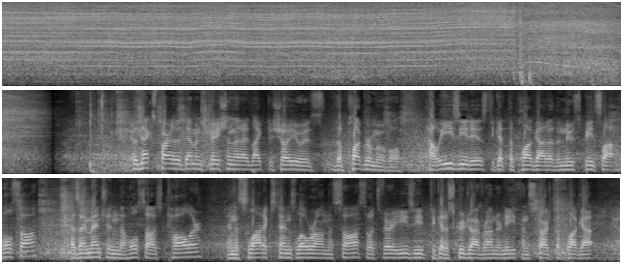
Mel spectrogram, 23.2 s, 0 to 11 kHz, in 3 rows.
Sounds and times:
Drill: 0.0 - 8.4
Speech: 9.3 - 23.2.

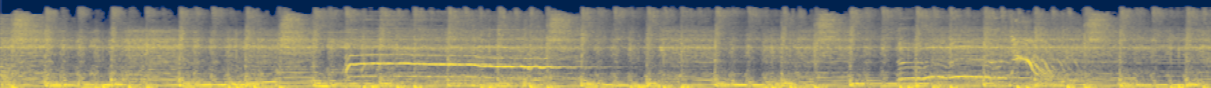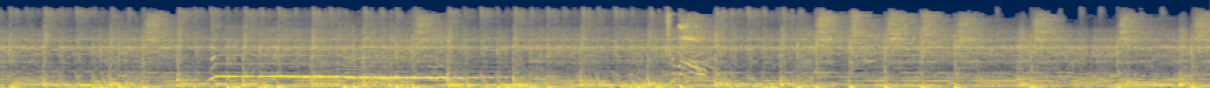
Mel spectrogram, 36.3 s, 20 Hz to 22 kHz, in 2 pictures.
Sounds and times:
Music: 0.0 - 36.3.

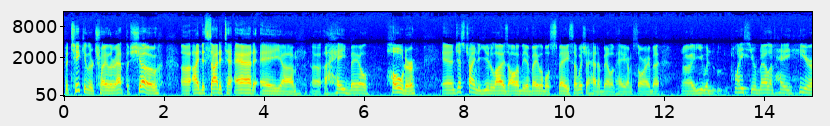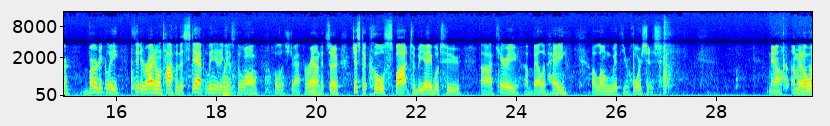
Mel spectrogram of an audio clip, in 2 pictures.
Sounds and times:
Speech: 0.0 - 27.0, 29.0 - 29.9.

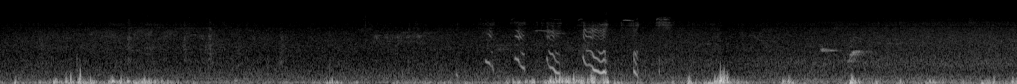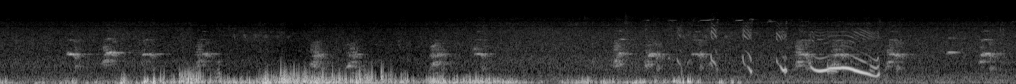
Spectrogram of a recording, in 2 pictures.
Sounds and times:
Dog: 4.8 - 6.8, 16.3 - 20.3.

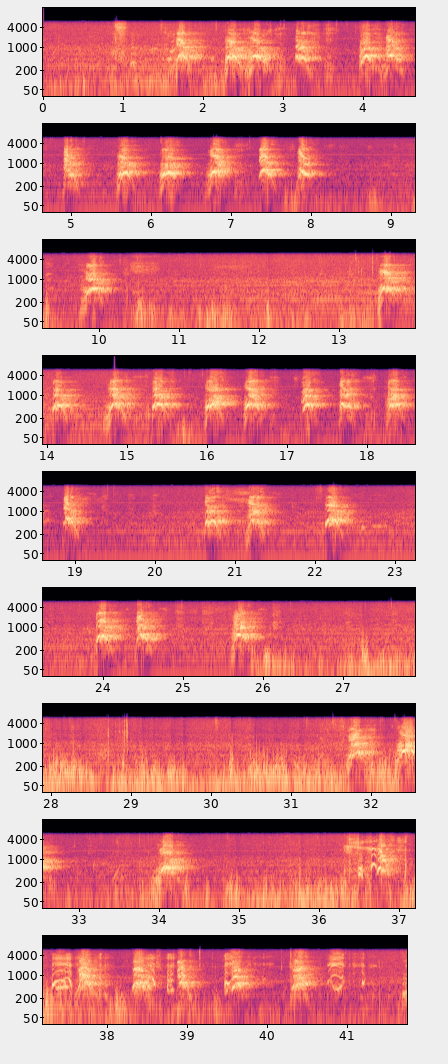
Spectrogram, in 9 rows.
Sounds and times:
Bark: 1.6 - 8.2, 9.8 - 10.2, 13.5 - 19.2, 20.6 - 22.6, 23.9 - 24.8, 25.6 - 26.1, 31.7 - 32.8, 34.0 - 34.5, 37.6 - 40.7.

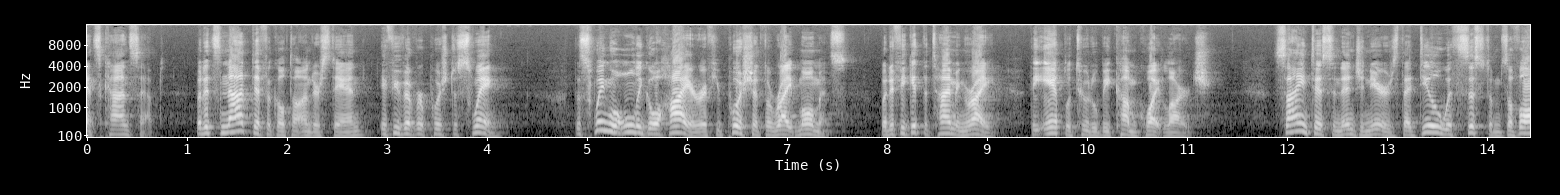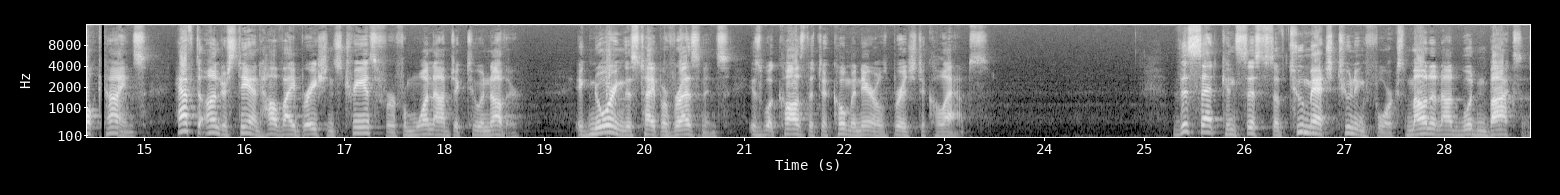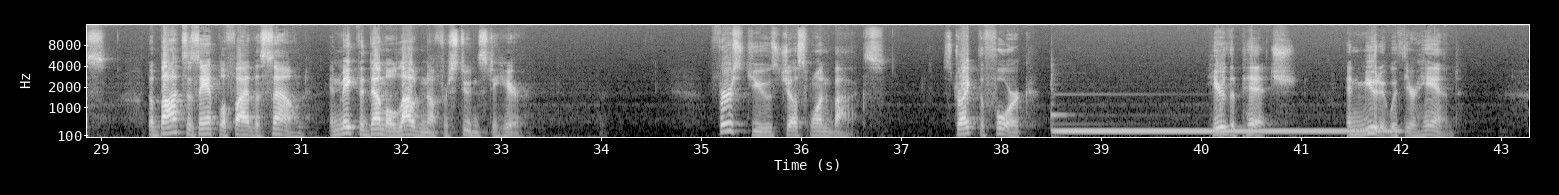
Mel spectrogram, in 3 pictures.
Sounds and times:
Speech: 0.0 - 4.2, 4.9 - 23.5, 25.3 - 33.3, 35.1 - 38.4, 40.1 - 42.6.

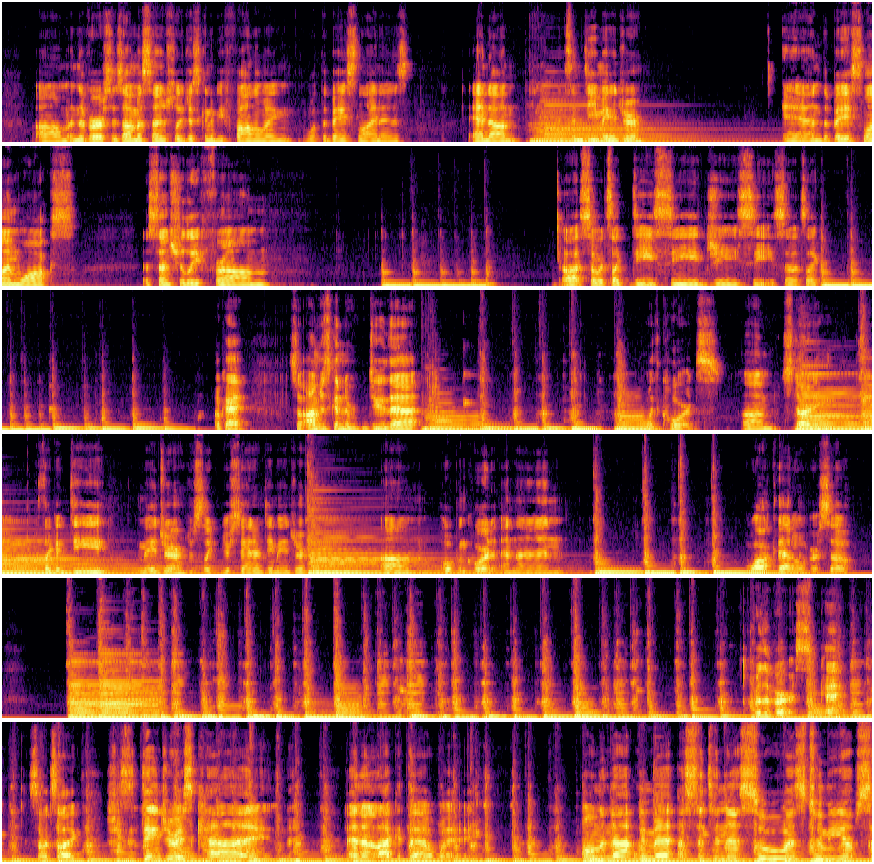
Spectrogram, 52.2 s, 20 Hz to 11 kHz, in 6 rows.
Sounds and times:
Speech: 0.4 - 4.1, 4.7 - 6.4, 7.7 - 9.5, 10.1 - 11.4, 14.3 - 16.9, 19.6 - 21.6, 23.8 - 25.7, 26.5 - 29.2, 29.9 - 31.7, 33.6 - 34.6, 42.2 - 48.3, 49.3 - 52.2
Strum: 4.8 - 7.1, 25.3 - 33.6, 35.5 - 52.2.

